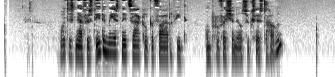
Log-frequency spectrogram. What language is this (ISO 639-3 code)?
fry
